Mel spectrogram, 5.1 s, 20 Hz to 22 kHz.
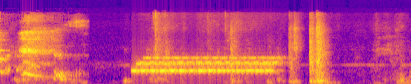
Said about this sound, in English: hold on 1 second, the phone is ringing.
